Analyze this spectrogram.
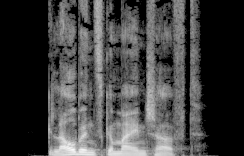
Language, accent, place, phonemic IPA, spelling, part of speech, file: German, Germany, Berlin, /ˈɡlaʊ̯bn̩s.ɡəˌmaɪ̯nʃaft/, Glaubensgemeinschaft, noun, De-Glaubensgemeinschaft.ogg
- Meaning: denomination, confession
